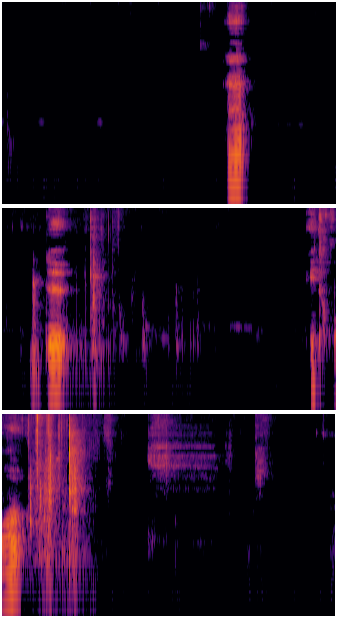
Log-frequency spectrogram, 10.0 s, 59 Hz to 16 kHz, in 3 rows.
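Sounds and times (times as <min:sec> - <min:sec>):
paper pages turning: 0:06.9 - 0:07.8.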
